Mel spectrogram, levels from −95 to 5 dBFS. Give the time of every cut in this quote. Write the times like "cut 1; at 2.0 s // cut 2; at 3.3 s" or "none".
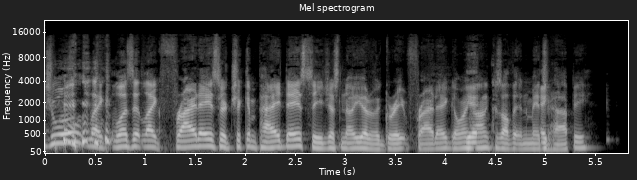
none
